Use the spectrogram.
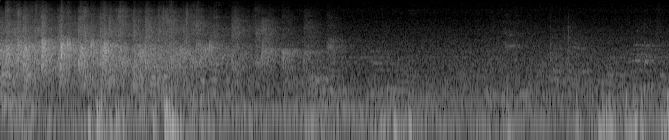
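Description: An audience breaks into applause, a dense patter of many hands clapping that is loudest at the start and gradually thins out, fading to scattered claps and low murmuring by the end.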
